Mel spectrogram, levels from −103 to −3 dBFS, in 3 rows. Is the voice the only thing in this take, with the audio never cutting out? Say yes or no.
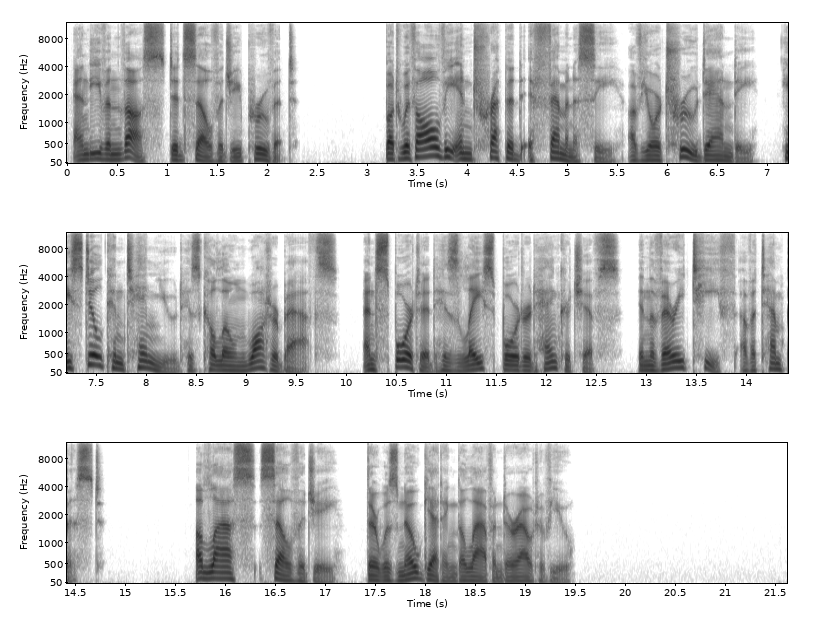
yes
